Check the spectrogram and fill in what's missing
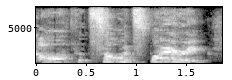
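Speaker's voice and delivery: hammed-up awestruck praise; mock gushing. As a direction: gush slowly like an inspired soldier. Soldiers inspired by their lord.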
